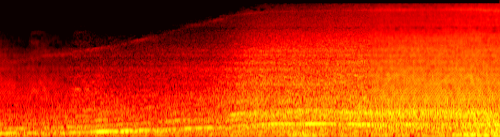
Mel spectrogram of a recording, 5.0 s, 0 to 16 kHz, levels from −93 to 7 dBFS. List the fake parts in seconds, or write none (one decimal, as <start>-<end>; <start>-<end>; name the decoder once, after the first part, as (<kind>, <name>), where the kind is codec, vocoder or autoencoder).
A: 0.0-0.7 (vocoder, Vocos); 3.7-5.0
